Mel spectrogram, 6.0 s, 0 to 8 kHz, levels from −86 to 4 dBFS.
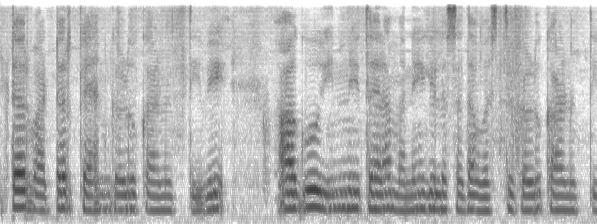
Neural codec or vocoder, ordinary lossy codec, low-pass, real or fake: vocoder, 24 kHz, 100 mel bands, Vocos; none; 7.2 kHz; fake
